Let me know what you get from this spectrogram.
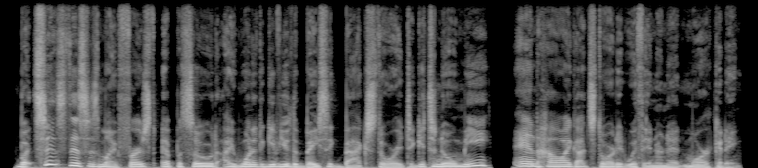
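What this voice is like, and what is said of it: Slightly congested, funny-sounding voice. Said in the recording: “I have a slight cold, so my voice may sound a little bit funny.”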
